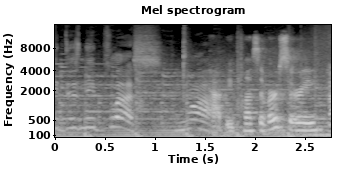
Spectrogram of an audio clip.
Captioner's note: blows kiss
